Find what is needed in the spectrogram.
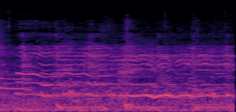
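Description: A woman singing into a microphone through a portable amplifier speaker, over accompaniment music. About half a second in she settles on one long note and holds it with vibrato.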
